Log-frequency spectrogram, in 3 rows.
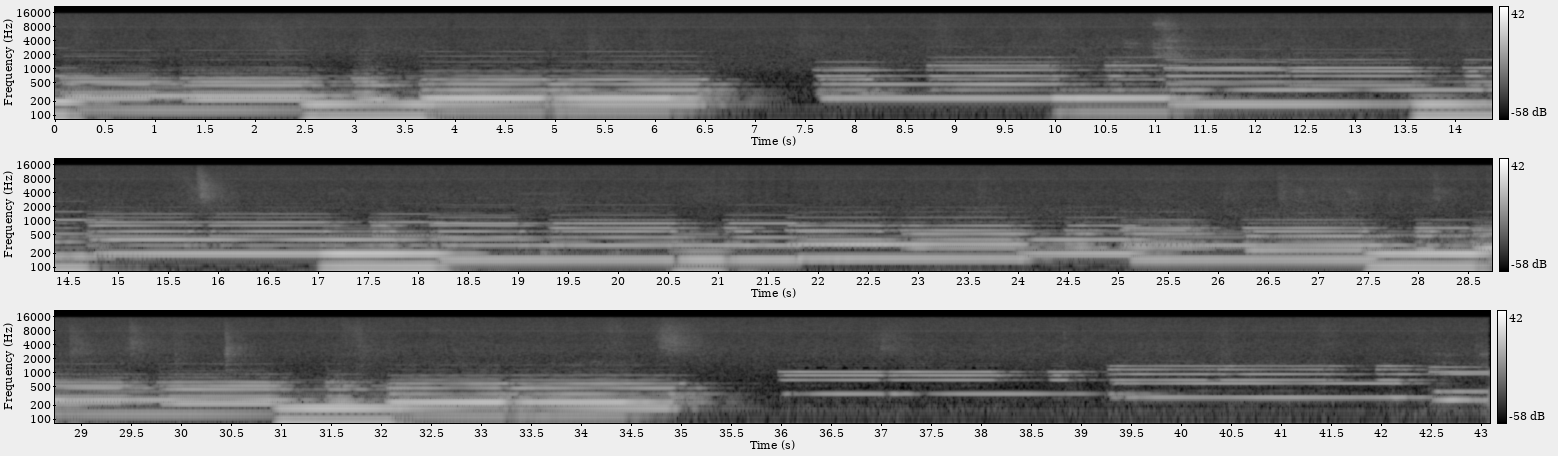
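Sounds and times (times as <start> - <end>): organ playing sustained chords: 0.0 - 43.0.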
